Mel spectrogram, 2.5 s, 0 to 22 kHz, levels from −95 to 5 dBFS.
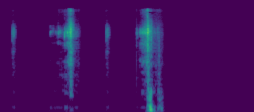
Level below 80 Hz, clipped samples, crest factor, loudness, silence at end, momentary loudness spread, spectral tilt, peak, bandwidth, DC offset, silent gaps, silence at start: -60 dBFS; under 0.1%; 32 dB; -26 LUFS; 1 s; 8 LU; -0.5 dB/octave; -2 dBFS; 15.5 kHz; under 0.1%; 0.81-1.04 s, 1.10-1.34 s; 0.55 s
